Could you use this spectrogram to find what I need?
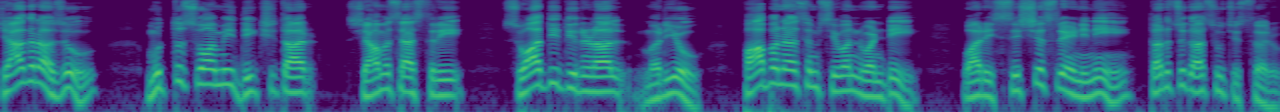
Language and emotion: Telugu, neutral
